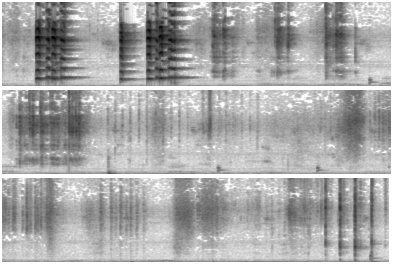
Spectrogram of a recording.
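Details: Havapoo puppy named Teefje gives three short, high, squeaky yelps with bright overtones in the first three seconds, followed by quieter scattered squeaks, soft taps and light rustling indoors.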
